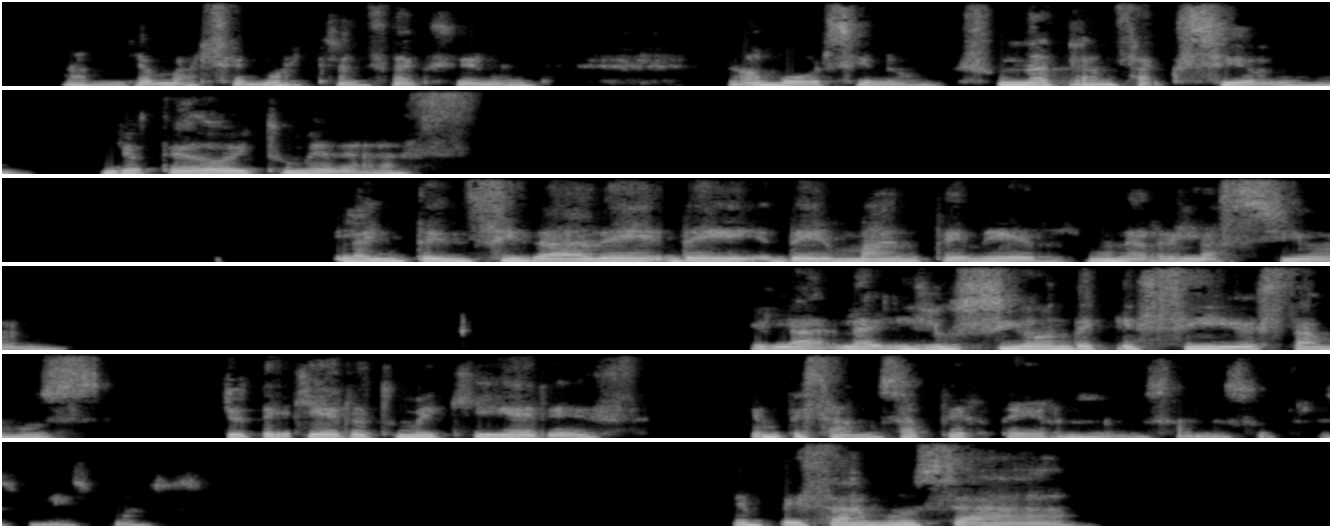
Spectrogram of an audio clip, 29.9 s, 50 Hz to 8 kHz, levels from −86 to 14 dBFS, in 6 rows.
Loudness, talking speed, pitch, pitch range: -19 LUFS, 90 wpm, 195 Hz, 185-210 Hz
